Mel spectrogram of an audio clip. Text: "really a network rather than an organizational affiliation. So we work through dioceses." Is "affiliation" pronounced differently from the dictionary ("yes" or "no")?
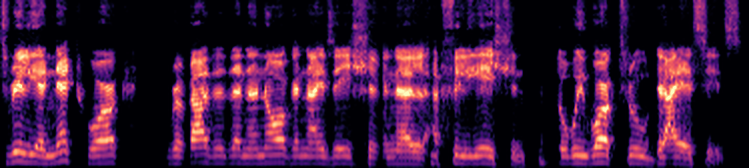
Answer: no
